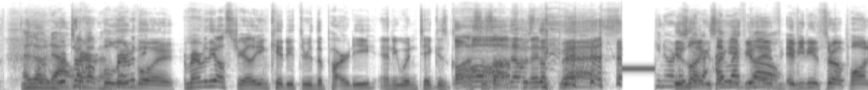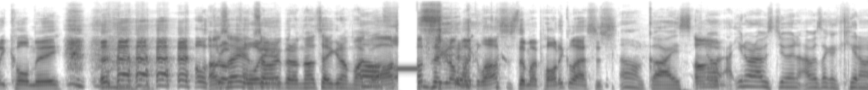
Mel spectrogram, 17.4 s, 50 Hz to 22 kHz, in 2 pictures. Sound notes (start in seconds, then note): 6.1 beeping; 9.4 laughing; 12.4 beeping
